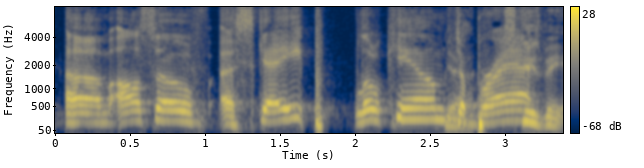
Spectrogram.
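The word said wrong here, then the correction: Xscape: I think you mean X-scape. – X-scape. I didn't put enough emphasis on the X.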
